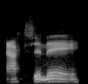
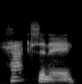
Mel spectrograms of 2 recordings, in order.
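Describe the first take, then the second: First: The word begins directly with a vowel sound. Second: The word begins with a hard H sound. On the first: The speaker calls it wrong. "it would think that it's axine" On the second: The speaker calls it right. "it actually is pronounced haxine. That hard H sound"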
